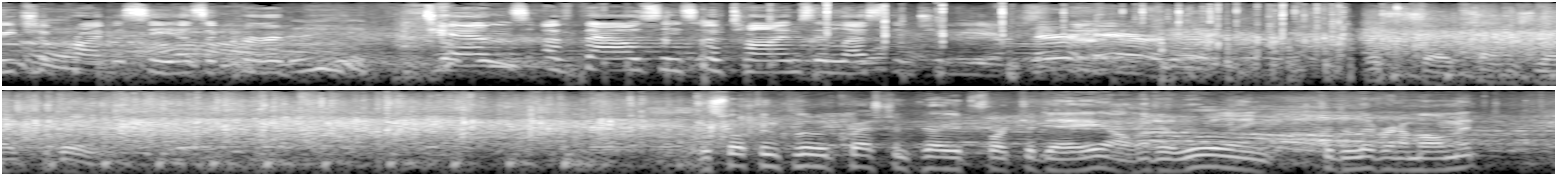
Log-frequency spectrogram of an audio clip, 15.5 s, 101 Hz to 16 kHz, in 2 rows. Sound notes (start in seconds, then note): 8.6 some Applause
